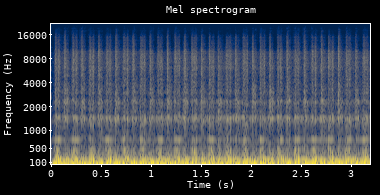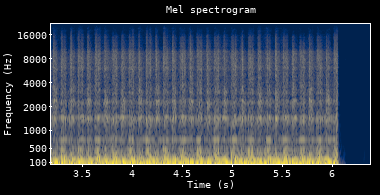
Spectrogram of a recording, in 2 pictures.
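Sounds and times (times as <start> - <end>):
mechanical engine running: 0.0 - 6.1.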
